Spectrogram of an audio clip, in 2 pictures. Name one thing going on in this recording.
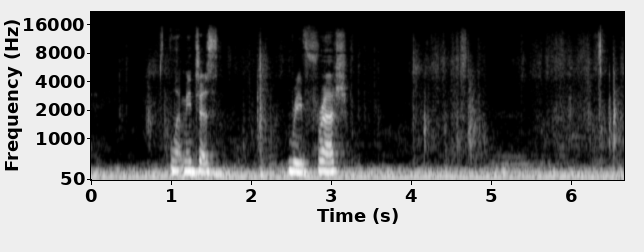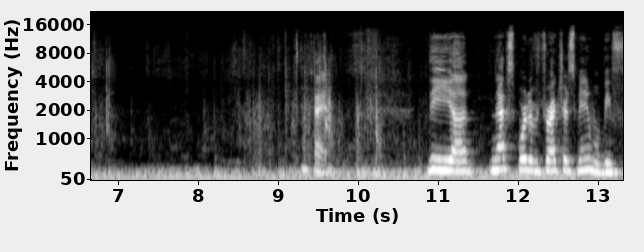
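A middle-aged woman speaks calmly over an online call, with pauses.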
